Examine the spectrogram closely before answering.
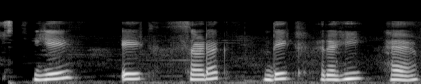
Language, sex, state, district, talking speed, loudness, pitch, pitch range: Hindi, female, Delhi, New Delhi, 100 wpm, -14 LUFS, 240 Hz, 220-260 Hz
